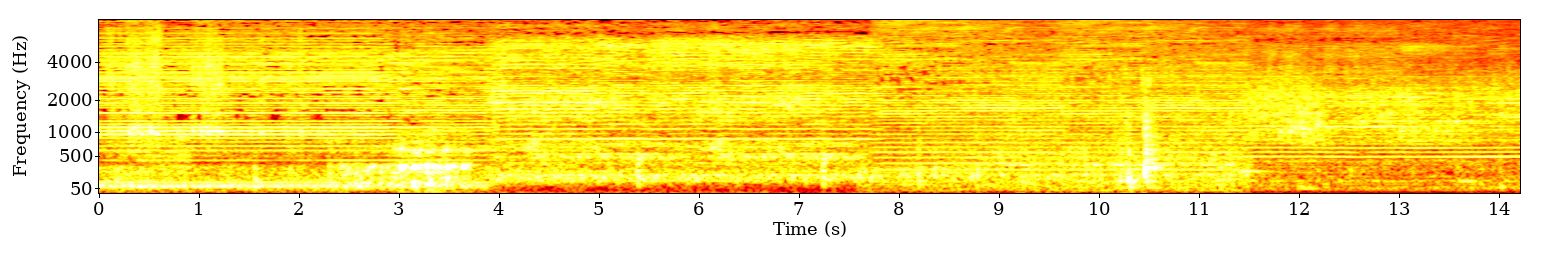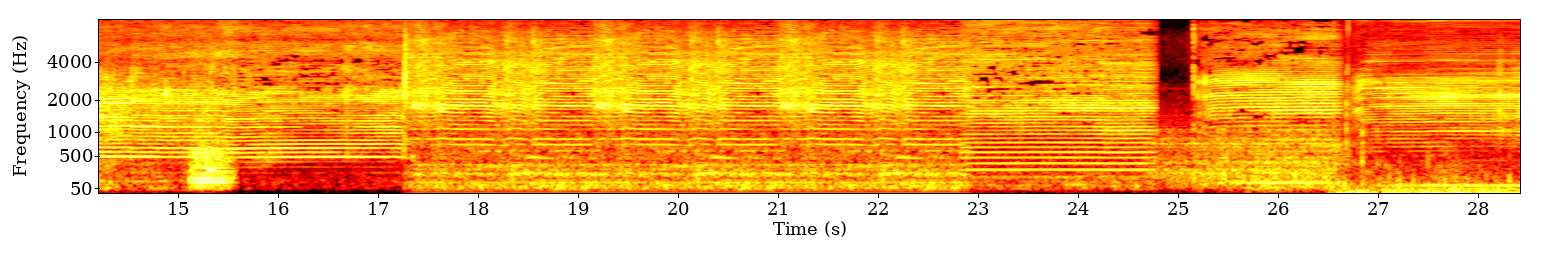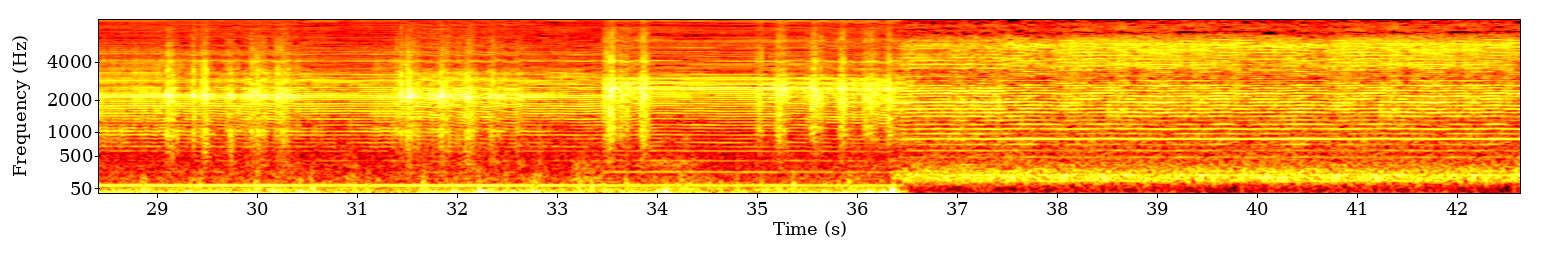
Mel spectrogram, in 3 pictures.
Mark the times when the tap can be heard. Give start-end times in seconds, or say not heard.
0.0-15.6.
